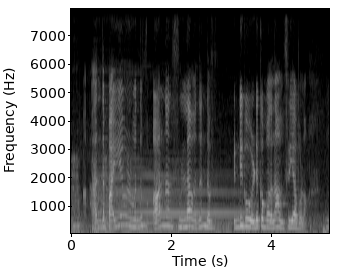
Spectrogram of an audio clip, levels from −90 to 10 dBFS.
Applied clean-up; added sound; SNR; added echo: none; Bowed string instrument; 11 dB; none.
